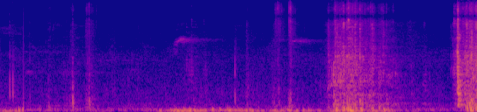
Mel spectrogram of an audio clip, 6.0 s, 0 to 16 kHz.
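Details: New DR Pro XL dual rotating tine rototiller, freshly filled with gas and oil. Repeated pull-start attempts give short bursts that never catch, for about 20 minutes. The spring was touching the kill tab and grounding the ignition, causing the no-start.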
